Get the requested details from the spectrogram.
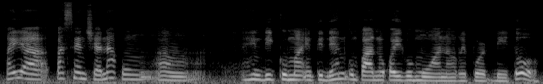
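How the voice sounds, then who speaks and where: A woman vlogger who works as a patient care technician, retelling frustrating hospital shifts in an animated, exasperated way. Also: medium pitch, moderate pace, a little hiss or hum. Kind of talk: casual storytelling vlog.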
